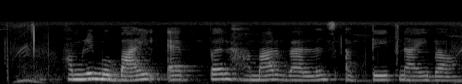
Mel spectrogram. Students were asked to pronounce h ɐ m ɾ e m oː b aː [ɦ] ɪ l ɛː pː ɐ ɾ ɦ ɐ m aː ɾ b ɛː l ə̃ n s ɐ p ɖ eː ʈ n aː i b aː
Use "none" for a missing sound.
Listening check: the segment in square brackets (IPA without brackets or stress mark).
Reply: none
